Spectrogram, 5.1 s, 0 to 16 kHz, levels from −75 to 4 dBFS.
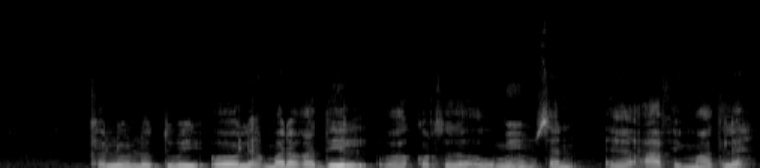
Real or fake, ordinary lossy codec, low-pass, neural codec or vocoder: real; none; 14.4 kHz; none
